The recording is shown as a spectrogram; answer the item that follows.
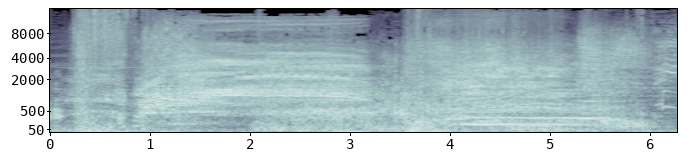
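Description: Film dinosaur roars: a long, loud, rasping roar about a second in, then a lower, steadier roar from about four seconds in. A couple of short thuds come just before the first roar.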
